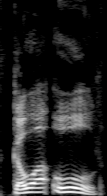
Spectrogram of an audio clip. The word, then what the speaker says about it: Goa'uld: So did you notice that some of the actors can manage to say Goa'uld and some of them can only say Gould? – Yes. – I find that to be funny. I don't know why they didn't like cut. Dude, it's Goa'uld.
